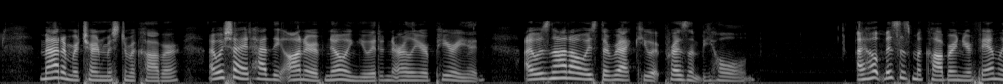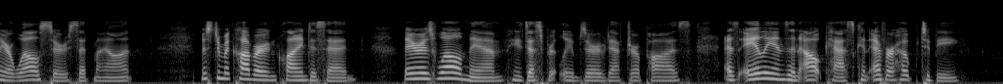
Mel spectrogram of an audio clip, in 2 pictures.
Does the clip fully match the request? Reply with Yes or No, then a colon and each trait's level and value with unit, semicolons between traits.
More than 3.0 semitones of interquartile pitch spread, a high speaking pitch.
Yes: average, 5.0 semitones; high, 200 Hz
